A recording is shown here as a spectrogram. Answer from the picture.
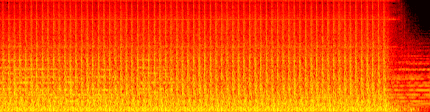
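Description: Sustained rapid machine-gun fire, a fast unbroken run of shots that cuts off suddenly just before the end.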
